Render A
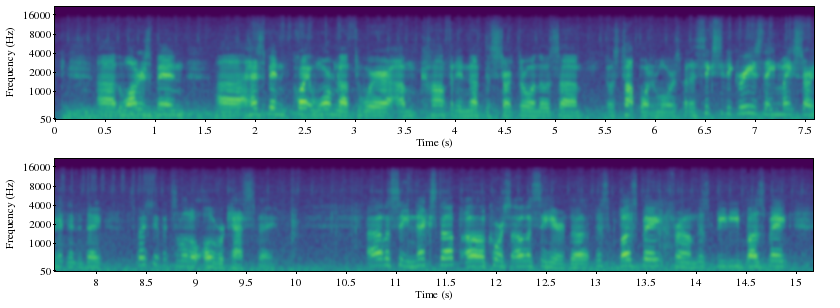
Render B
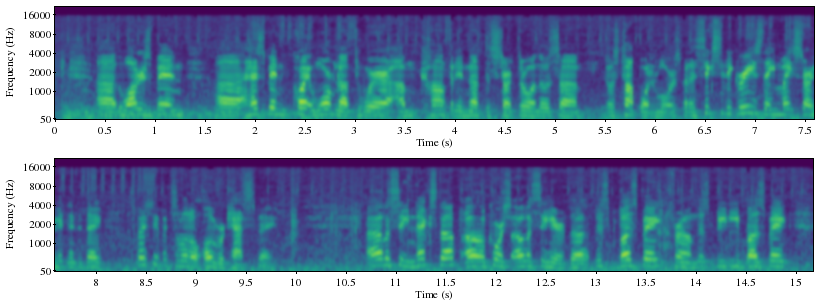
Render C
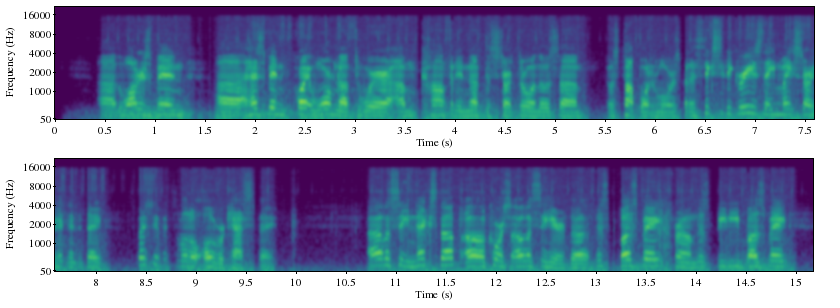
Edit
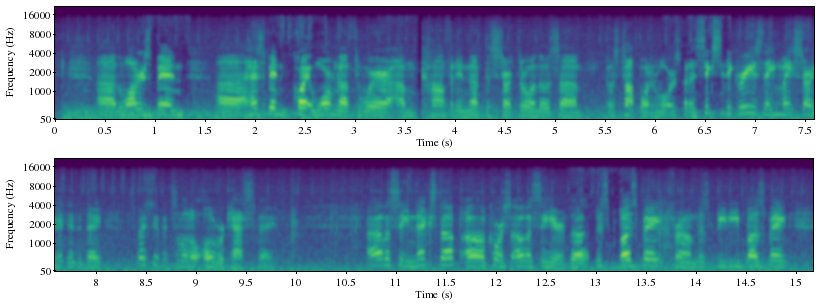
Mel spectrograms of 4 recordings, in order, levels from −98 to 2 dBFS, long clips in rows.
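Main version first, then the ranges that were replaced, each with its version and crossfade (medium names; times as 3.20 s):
A
0.86–1.36 s: from B
2.14–2.71 s: from B
3.25–3.66 s: from C
6.07–6.76 s: from B
12.73–13.38 s: from B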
